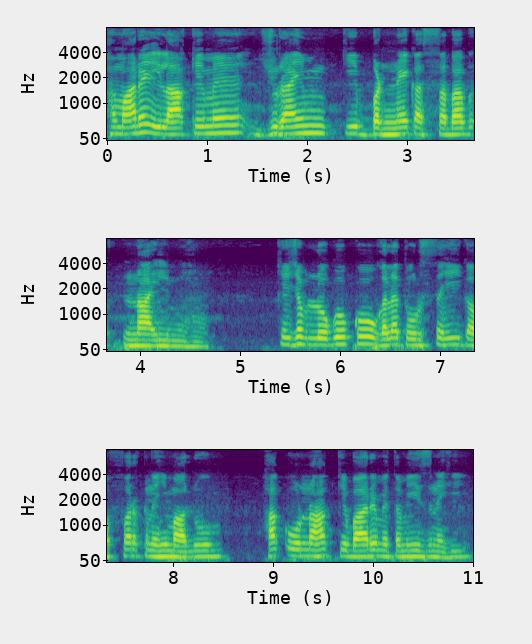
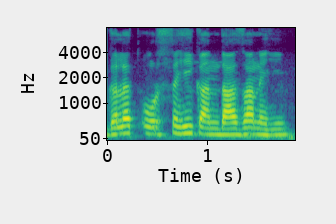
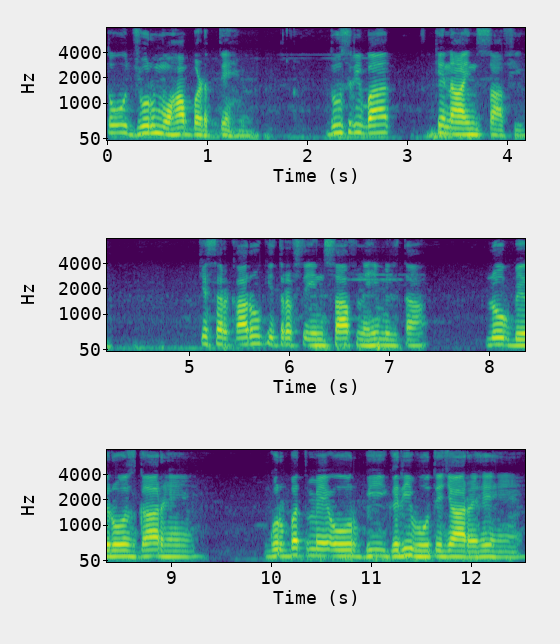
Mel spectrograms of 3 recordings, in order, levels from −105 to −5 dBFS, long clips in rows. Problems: background conversations at intervals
